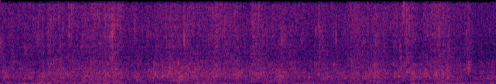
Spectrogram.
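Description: Wind buffeting the microphone in a low, steady rumble over a faint wash of water from a horse wading belly-deep in a creek.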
